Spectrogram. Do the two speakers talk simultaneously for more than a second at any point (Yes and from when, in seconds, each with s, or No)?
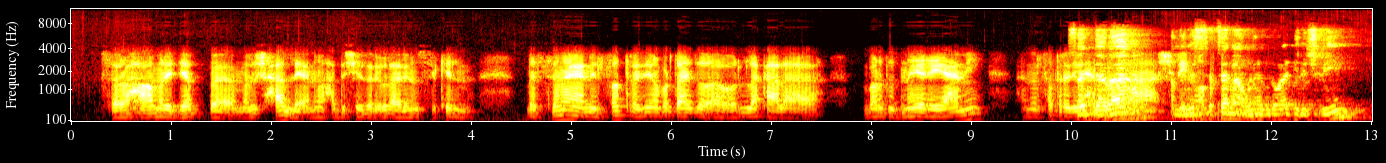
Yes, from 10.0 s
